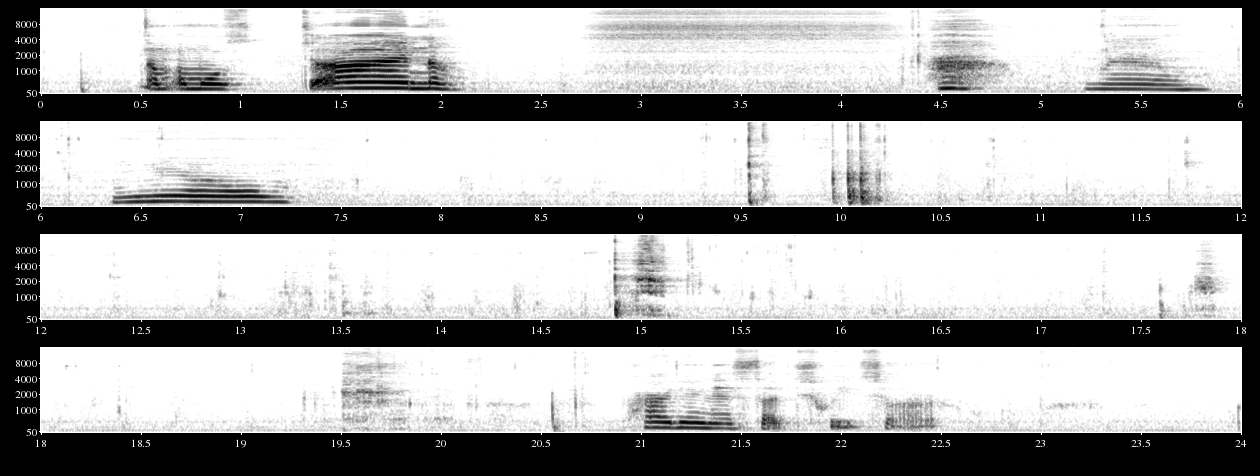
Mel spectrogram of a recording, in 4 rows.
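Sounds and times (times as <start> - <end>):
close-up chewing: 7.5 - 20.9.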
